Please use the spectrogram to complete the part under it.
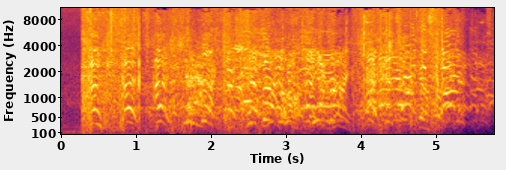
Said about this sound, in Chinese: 视频中可以听到人群中有人大喊“刀子，刀子，刀子”。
